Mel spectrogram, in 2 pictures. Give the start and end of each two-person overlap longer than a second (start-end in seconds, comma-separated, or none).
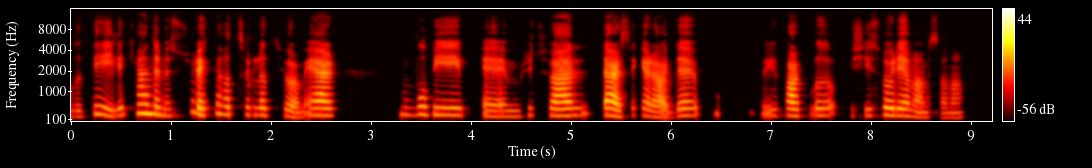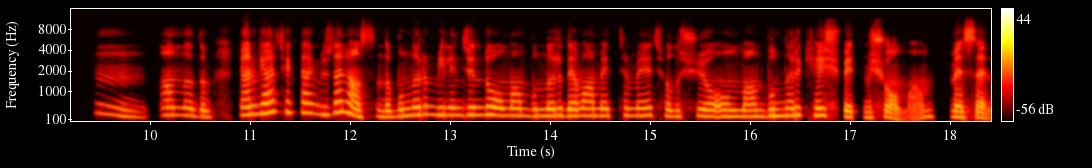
none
